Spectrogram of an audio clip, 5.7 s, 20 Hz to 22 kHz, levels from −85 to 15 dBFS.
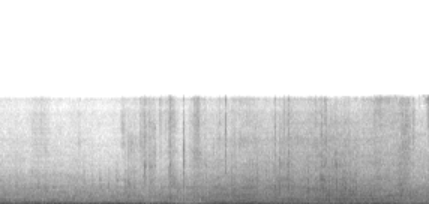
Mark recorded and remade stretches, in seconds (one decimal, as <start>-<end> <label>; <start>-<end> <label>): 0.0-4.3 remade; 4.3-4.8 recorded; 4.8-5.2 remade; 5.2-5.7 recorded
